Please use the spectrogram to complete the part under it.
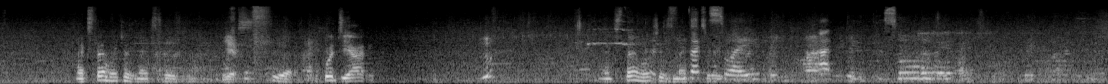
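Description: A young woman speaks cheerfully and close by.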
